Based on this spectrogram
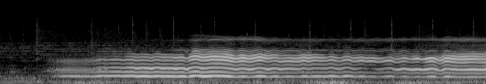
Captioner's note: moose calling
